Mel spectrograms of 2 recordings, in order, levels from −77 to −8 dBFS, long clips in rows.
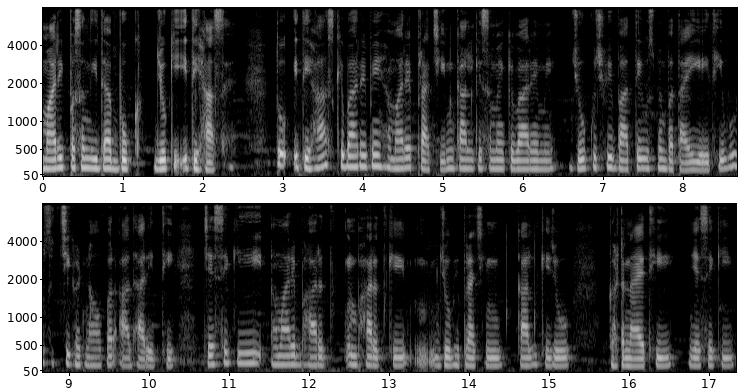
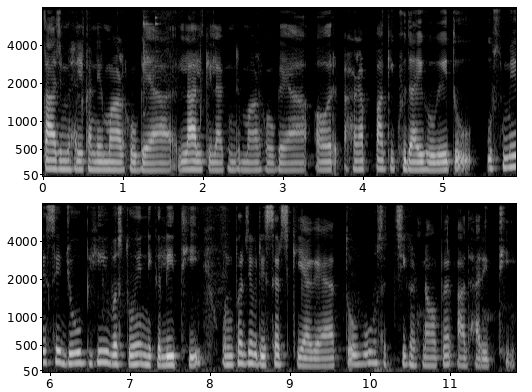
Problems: none marked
